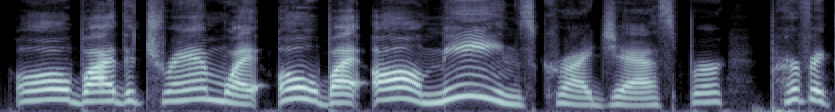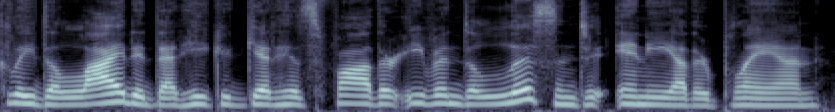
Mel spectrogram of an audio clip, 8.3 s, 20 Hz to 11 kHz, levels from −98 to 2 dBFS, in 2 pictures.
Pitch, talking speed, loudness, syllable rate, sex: 205 Hz, 180 wpm, -21 LUFS, 4.7 syllables/s, female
